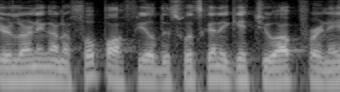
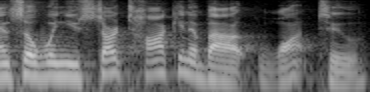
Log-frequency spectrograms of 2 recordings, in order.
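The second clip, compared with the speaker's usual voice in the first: ordinary delivery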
